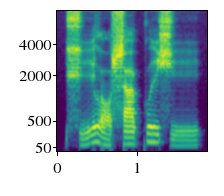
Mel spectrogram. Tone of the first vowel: rising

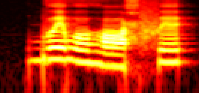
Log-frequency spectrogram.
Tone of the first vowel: high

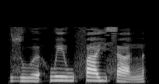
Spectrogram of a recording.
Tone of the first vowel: low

